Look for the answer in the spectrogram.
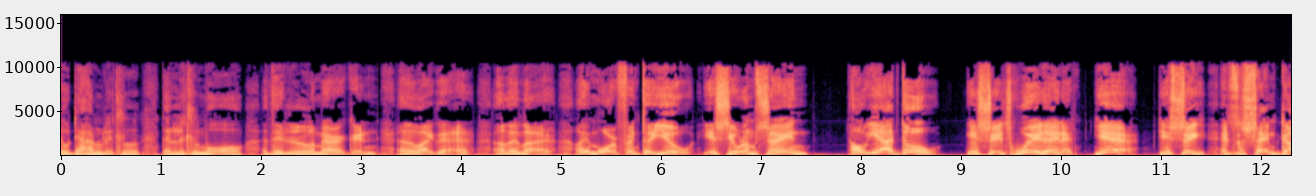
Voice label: Voice Morphing; Black and White; BW Outtakes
